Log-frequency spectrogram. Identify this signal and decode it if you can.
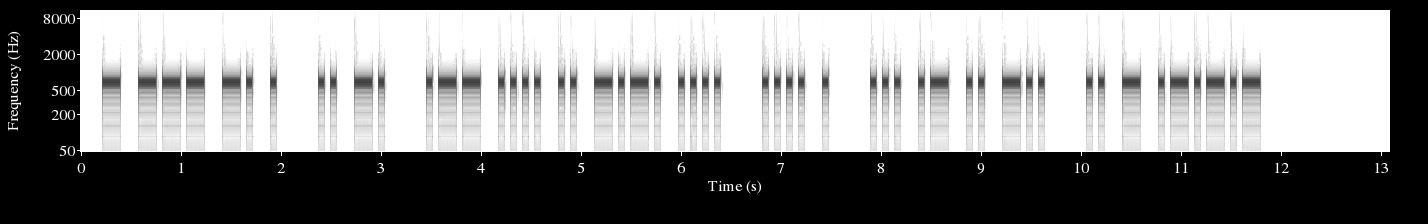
Morse code, heard as a keyed tone, about 20 wpm, 700 Hz. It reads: TONE IN WHICH HE SAID IT.
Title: Sentences from Top 1600 Words 20wpm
